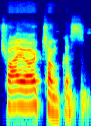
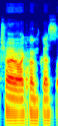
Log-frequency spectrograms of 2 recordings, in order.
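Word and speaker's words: Trierarchuncus: Hell Creek Alvarezsaur, Triarchunkus, which many people have said could also be pronounced Triarchunkus. Oh yeah. Please go jump into a fiery pit. Yes, those people are objectively wrong, but Triarchunkus, which means, are you ready for it?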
